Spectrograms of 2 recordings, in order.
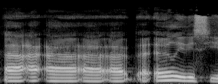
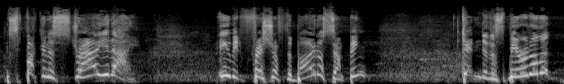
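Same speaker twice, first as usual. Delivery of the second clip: much higher, outraged bogan rant; hammed-up higher drunk indignation; indignant drunk bogan; 10 semitones higher than usual. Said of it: "And the guy said".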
